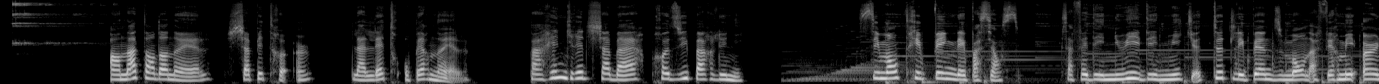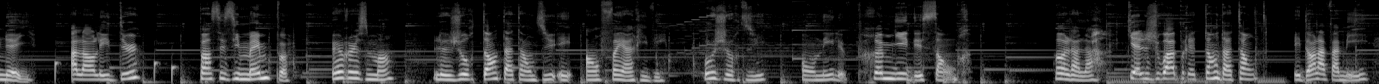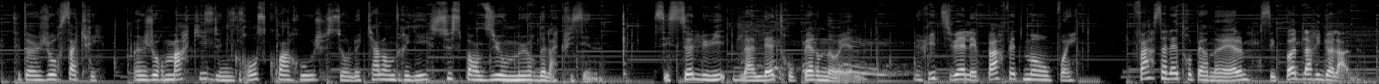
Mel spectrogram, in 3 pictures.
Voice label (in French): narration demo voix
